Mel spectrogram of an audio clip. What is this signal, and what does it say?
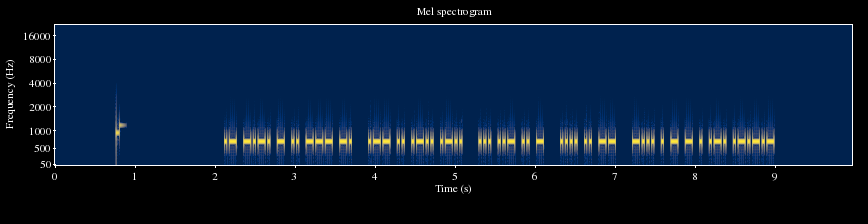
Morse code, heard as a keyed tone, about 40 wpm, 700 Hz. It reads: ACTION WILL SUIT HIM BETTER.
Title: Sentences from Top 1600 Words 40wpm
